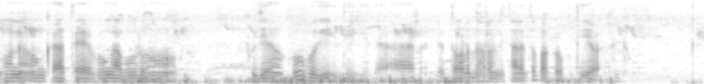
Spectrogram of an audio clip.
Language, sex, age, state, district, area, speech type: Santali, male, 30-45, West Bengal, Malda, rural, spontaneous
